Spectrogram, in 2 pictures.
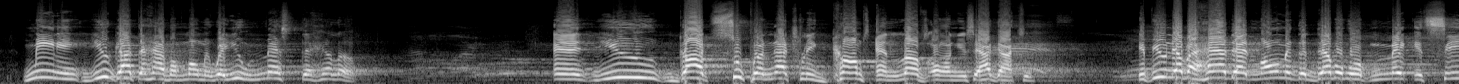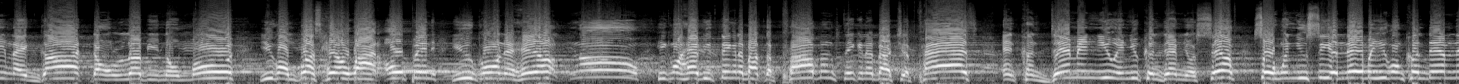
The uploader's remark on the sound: During Sunday morning service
